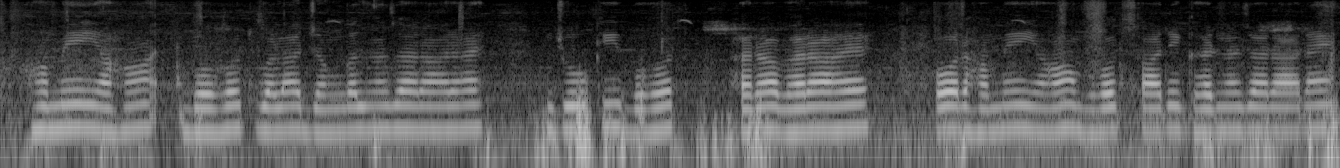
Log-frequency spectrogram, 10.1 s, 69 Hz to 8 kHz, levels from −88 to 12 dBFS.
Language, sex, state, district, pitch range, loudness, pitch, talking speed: Hindi, female, Maharashtra, Solapur, 190-200 Hz, -26 LUFS, 195 Hz, 150 wpm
